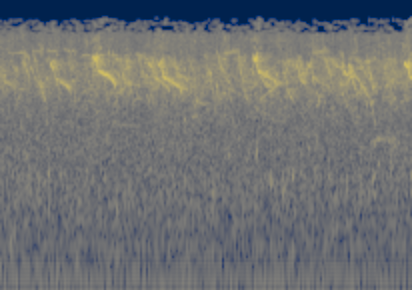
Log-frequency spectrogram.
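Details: Male and female white-eyes calling together as a colony, a recording meant to prompt other white-eyes to sing: continuous overlapping high-pitched twittering, with short downslurred thin notes bursting louder around one, two and a half, and four seconds.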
